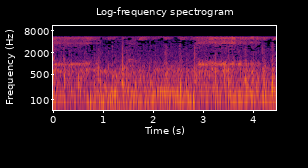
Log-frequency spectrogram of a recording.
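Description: Snoring from a man asleep in a tent during a thunderstorm, heard as a steady, rough, noisy rumble that continues without clear pauses or breaks.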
